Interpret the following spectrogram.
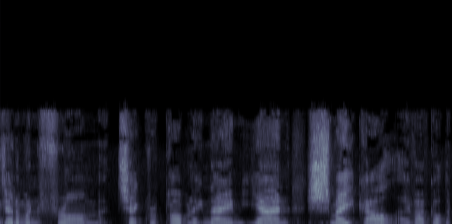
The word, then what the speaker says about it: Jan Smejkal: we have young gentlemen from Czech Republic named Yan Schmeichel I've I've got the pronunciation right him he's just kind of briefed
